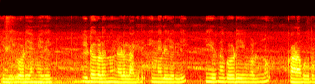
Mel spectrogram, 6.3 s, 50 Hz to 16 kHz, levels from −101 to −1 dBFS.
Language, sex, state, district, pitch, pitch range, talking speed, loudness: Kannada, male, Karnataka, Bangalore, 150 Hz, 145-155 Hz, 85 wpm, -19 LUFS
